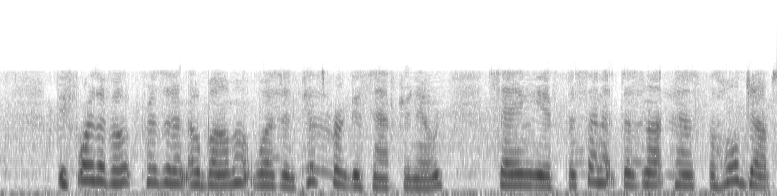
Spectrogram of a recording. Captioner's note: applause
